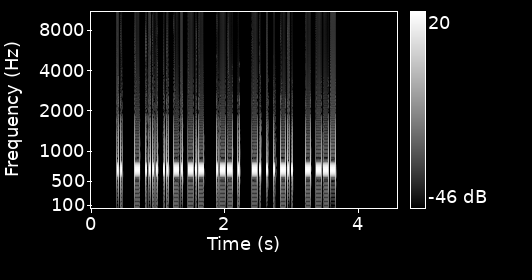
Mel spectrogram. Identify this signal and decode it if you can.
Morse code, heard as a keyed tone, about 44 wpm, 700 Hz. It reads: I THINK WE NEED TO
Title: Sets of 5 Words 45wpm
